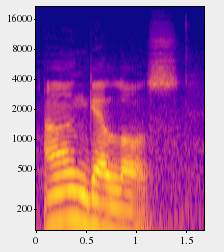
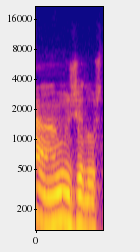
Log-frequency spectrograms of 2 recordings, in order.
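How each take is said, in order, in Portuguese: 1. O g é um som oclusivo duro. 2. O g é um som suave, parecido com zh. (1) "sempre som de gagegi gogu" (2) "nunca ângelos também"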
